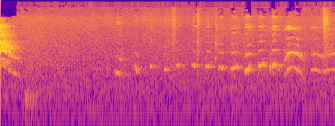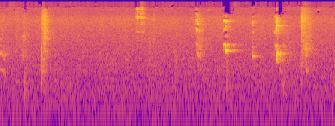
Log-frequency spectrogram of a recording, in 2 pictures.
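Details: Alexandrine parrots giving a string of short, tonal, slightly rising calls that build into a quick chattering run, with scattered sharp clicks and a few harsher notes near the end.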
